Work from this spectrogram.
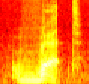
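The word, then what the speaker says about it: ב: without a dog-ish now the second letter is pronounced without a dog-ish as vet vet it is bilabial that is you use both lips it is fricative that is there is that sound of friction and it is voiced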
